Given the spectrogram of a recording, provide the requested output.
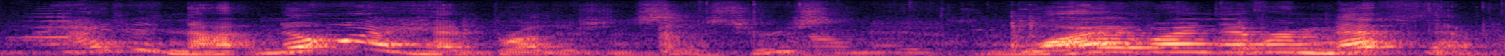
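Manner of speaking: put-on high, indignant young Zeus; playfully outraged astonishment; acted disbelief. Zeus learns of his siblings.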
